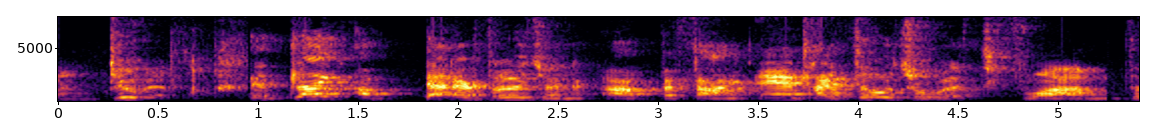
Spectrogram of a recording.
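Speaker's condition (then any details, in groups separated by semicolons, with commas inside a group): Cerebral palsy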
